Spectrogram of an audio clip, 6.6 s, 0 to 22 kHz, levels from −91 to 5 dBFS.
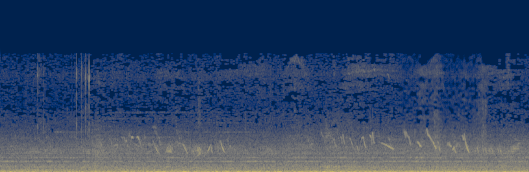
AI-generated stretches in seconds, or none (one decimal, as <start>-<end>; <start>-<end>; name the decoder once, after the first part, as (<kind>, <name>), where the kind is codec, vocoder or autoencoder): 5.0-6.1 (vocoder, Vocos)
